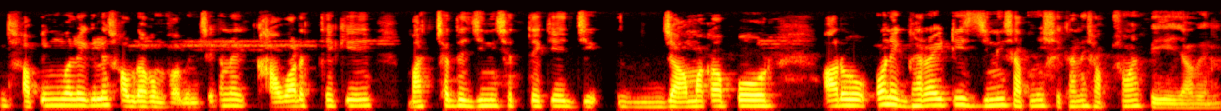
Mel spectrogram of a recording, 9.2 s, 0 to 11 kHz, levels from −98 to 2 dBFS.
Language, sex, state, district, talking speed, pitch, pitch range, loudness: Bengali, male, West Bengal, North 24 Parganas, 145 wpm, 165 Hz, 150-170 Hz, -18 LUFS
